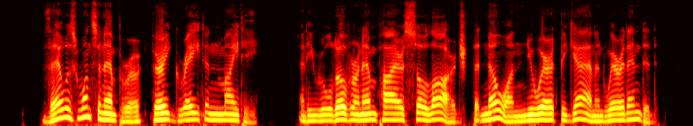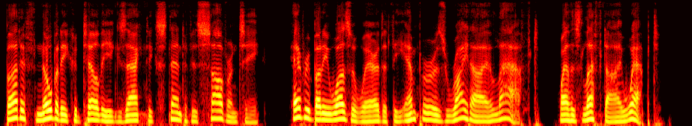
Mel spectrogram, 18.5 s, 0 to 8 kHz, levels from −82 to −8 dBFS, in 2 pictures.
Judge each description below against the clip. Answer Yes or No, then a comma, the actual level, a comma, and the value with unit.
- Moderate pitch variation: Yes, average, 4.6 semitones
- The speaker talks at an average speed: Yes, average, 170 wpm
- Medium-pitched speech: Yes, medium, 145 Hz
